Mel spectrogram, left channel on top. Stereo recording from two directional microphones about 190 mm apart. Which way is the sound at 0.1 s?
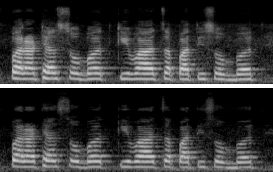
15° left (ahead or behind).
